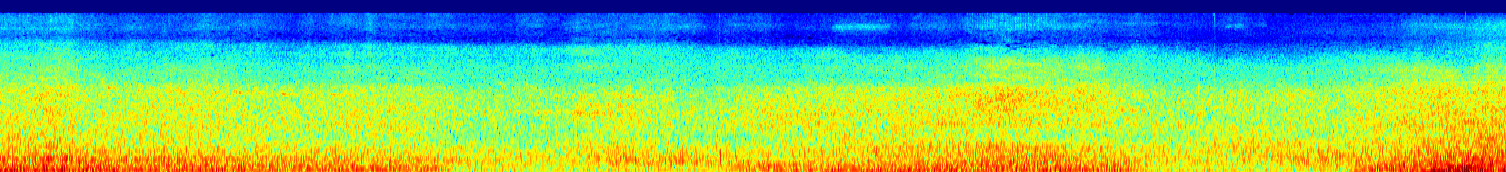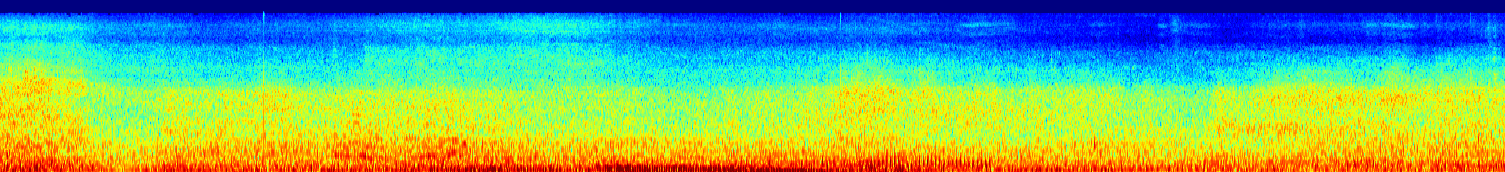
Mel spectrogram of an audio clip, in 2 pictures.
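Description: Street traffic: vehicles driving past, with a steady background of engine and tyre noise. The engine rumble swells as vehicles pass, once around the middle and again for several seconds about two-thirds of the way through.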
